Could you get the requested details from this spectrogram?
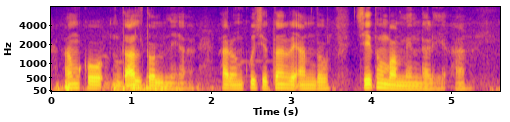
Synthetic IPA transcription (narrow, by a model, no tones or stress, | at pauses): amkɔd̪alt̪ɔlmɛjaːɾunkut͡ʃɛt̪anɾɛʔamd̪ɔ | t͡ʃɛt̪̚ˀhɔ̃mbamːɛnd̪aɽɛja̰ʔa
